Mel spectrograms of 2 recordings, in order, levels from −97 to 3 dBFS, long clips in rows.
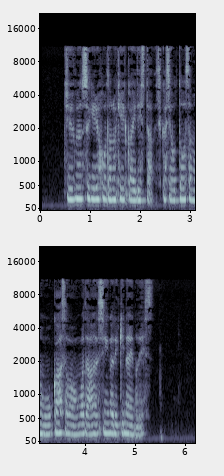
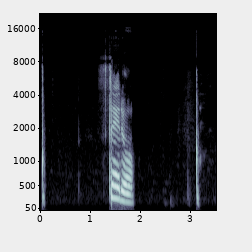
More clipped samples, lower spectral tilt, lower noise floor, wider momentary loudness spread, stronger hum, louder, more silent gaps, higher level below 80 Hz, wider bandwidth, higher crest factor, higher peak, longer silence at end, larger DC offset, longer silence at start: neither; second, -3 dB/octave vs -4.5 dB/octave; second, -63 dBFS vs -82 dBFS; second, 8 LU vs 16 LU; neither; second, -25 LUFS vs -16 LUFS; neither; about the same, -64 dBFS vs -68 dBFS; first, 11.5 kHz vs 9.2 kHz; about the same, 20 dB vs 18 dB; second, -6 dBFS vs -2 dBFS; first, 0.65 s vs 0.35 s; neither; first, 0.5 s vs 0.05 s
